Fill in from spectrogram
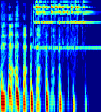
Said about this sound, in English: It was his idea. To protect my voice. I would yell for him and he'd say, just ring this bell.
